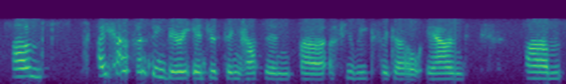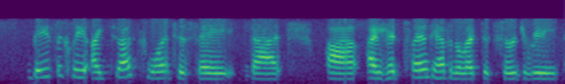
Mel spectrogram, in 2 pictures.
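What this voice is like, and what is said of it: Hoarse, weakened voice. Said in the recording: “apologize for my voice. I've had a little bout of laryngitis ... I actually have some voice today”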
